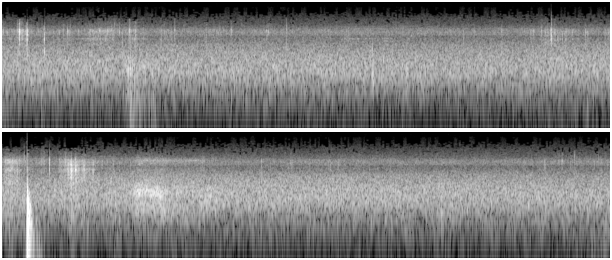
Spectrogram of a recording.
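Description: Steady outdoor hiss of wind on the microphone, with one sharp knock about eight and a half seconds in as something strikes the action camera close up.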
